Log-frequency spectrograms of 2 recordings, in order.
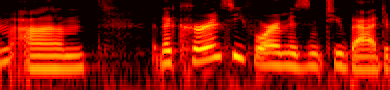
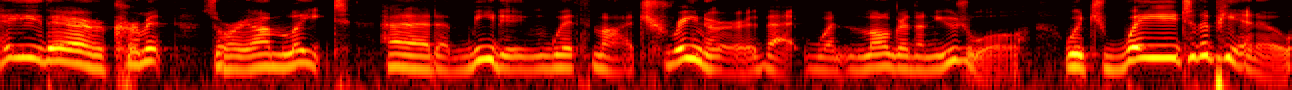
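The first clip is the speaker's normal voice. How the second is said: deep, raspy character voice. Performing a scene with Kermit as Rolf, Rolf voice. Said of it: "get a raspy enough voice to and deep enough".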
